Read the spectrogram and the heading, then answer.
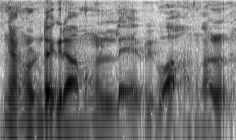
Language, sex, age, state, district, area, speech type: Malayalam, male, 45-60, Kerala, Pathanamthitta, rural, spontaneous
